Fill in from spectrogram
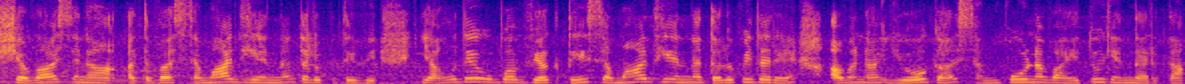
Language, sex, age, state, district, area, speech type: Kannada, female, 18-30, Karnataka, Mysore, rural, spontaneous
